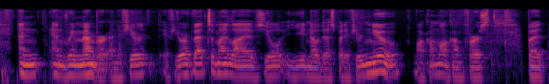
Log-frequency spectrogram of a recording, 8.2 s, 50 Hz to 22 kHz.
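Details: Adult male with stuttering noticed around age six; from ages 13 to 23-24 he could hardly speak, with chin shaking and gasping for air; he says he has since improved; stuttering.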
